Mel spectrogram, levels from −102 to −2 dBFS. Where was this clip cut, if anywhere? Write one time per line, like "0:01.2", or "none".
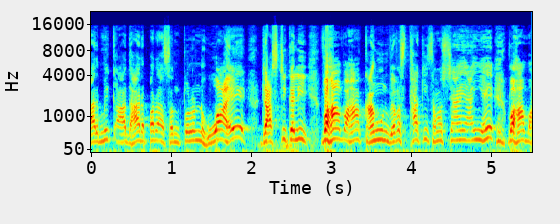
none

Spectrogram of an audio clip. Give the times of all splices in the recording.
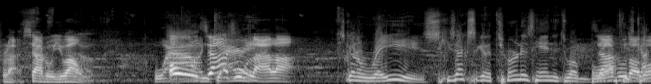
0:01.0
0:02.9

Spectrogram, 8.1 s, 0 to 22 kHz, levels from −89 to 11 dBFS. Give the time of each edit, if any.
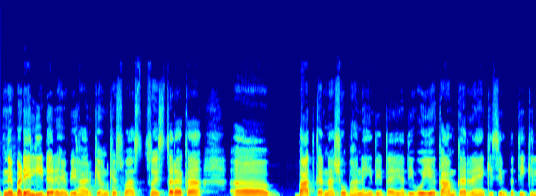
none

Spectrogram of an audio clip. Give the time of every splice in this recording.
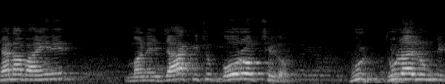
none

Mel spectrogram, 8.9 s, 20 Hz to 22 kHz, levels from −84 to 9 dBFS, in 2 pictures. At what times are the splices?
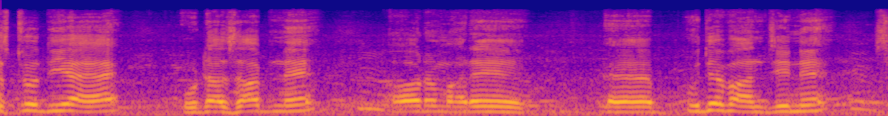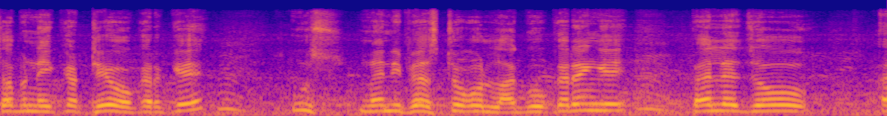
none

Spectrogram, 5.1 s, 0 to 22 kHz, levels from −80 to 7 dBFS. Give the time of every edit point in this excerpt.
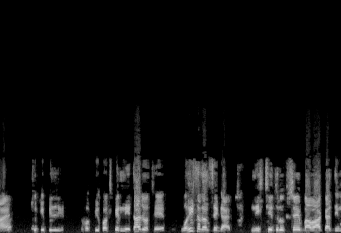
0:03.6

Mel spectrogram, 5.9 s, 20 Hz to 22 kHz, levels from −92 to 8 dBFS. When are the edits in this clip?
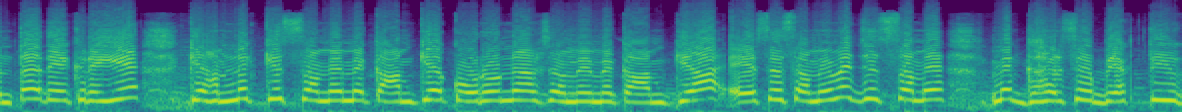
none

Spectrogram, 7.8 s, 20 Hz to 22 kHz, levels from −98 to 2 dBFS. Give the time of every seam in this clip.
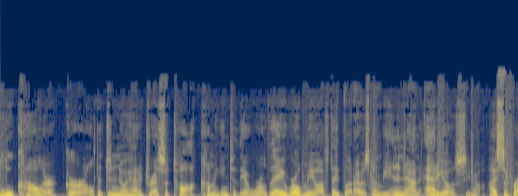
none

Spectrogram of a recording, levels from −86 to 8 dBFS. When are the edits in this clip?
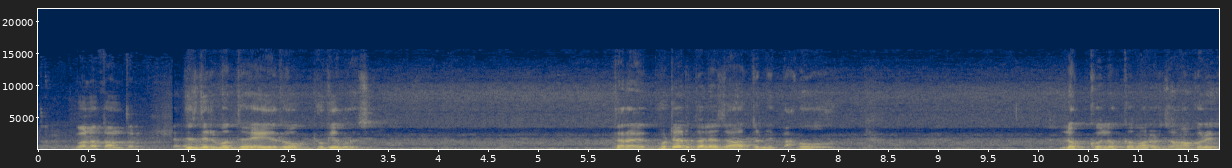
0:01.3

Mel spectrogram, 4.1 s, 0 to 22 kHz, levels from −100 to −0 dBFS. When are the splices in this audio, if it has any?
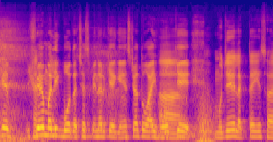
0:03.0

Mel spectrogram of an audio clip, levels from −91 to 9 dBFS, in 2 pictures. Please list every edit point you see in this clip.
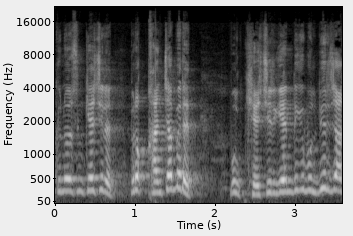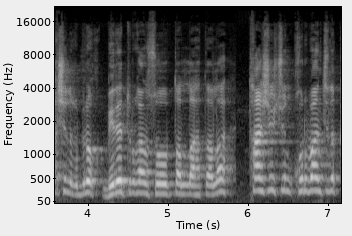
0:05.9

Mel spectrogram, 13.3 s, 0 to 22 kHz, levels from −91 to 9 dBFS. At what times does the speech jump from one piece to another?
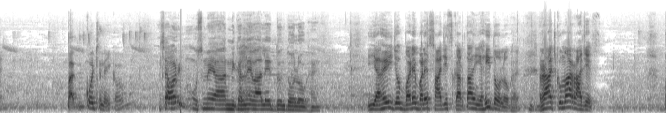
none

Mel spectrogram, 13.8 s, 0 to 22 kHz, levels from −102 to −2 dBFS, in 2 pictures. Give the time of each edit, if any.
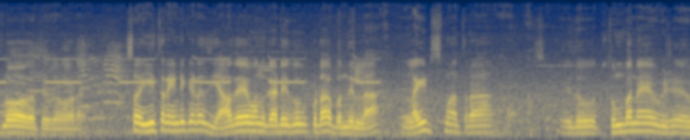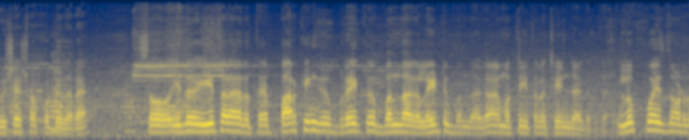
0:03.9
0:12.9

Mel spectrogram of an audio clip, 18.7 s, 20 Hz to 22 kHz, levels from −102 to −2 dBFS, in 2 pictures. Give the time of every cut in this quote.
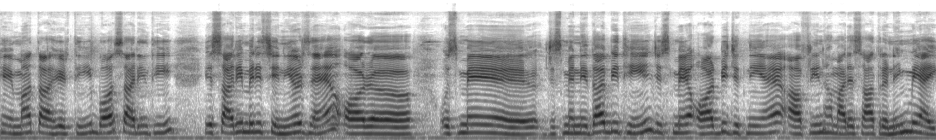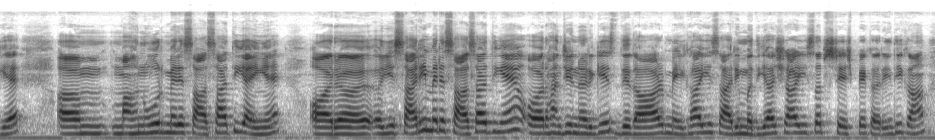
none

